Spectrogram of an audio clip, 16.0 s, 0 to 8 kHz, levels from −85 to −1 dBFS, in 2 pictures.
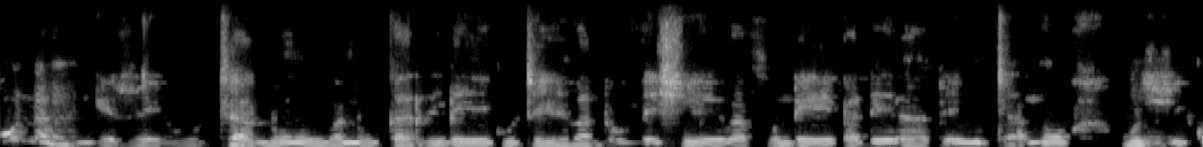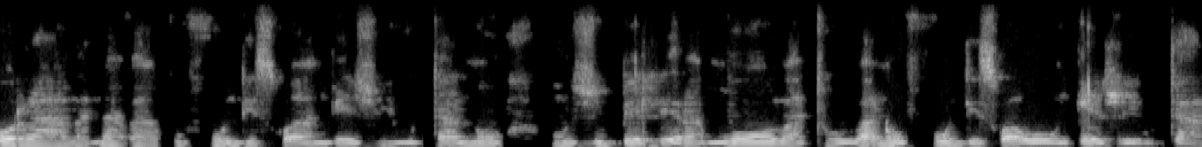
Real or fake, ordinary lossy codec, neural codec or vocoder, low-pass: real; Opus, 24 kbps; none; 7.2 kHz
